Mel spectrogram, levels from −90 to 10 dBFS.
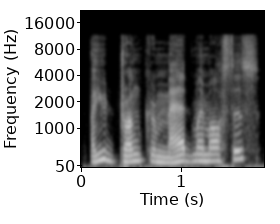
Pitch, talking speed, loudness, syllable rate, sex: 165 Hz, 230 wpm, -17 LUFS, 5.5 syllables/s, male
